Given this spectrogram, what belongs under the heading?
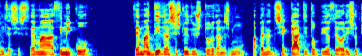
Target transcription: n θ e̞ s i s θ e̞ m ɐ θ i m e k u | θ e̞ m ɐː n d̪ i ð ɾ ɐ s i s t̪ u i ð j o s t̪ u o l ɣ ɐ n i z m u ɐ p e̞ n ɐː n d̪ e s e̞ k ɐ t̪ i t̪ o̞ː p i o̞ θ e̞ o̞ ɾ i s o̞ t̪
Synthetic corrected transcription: n θ e̞ s i s θ e̞ m ɐ θ i m i k u | θ e̞ m ɐː n d̪ i ð ɾ ɐ s i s t̪ u i ð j u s t̪ u o ɾ ɣ ɐ n i z m u ɐ p e̞ n ɐ n d̪ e s e̞ k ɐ t̪ i t̪ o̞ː p i o̞ θ e̞ o̞ ɾ i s o̞ t̪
